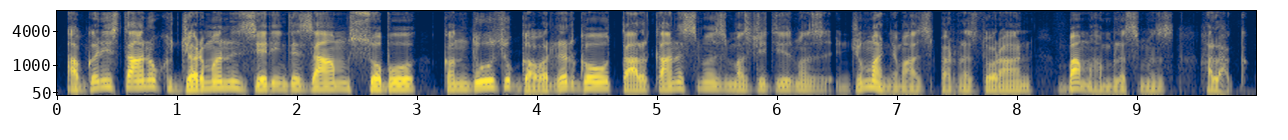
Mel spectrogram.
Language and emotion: Kashmiri, neutral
